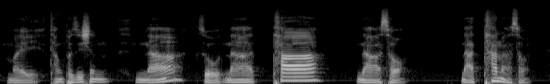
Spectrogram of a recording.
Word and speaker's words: 나타나서: And then the Korean nian, even though it's romanized with the alphabet N, even though it's like romanized in that way, it's different. You have to put your tongue between your upper and lower teeth, like na.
